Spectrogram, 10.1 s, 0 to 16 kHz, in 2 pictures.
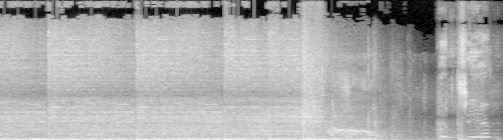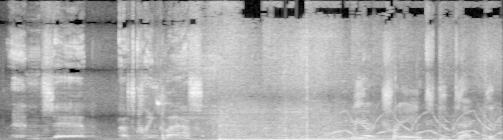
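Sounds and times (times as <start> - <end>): loud trailer music: 0.0 - 4.2, 6.9 - 9.4.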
